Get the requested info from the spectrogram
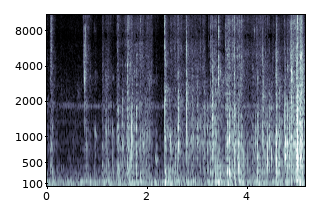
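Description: Close-miked crunching and chewing of crispy fried food: a quick, irregular run of crackling clicks that grows busier after a second or so.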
